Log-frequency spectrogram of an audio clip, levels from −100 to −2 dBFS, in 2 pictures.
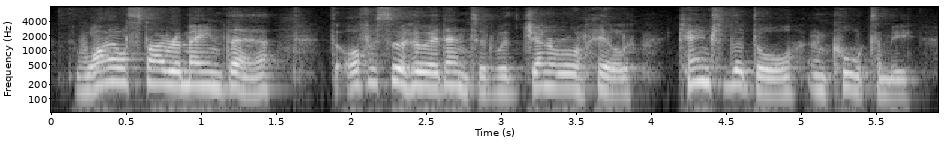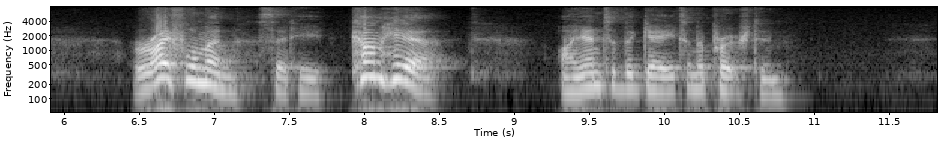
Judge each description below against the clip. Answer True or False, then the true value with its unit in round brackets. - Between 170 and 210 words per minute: True (175 wpm)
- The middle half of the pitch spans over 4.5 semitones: True (5.3 semitones)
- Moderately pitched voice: True (165 Hz)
